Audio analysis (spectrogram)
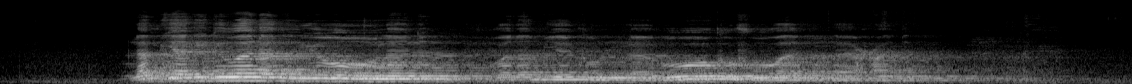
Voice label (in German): Muezzin in Moschee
